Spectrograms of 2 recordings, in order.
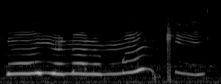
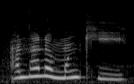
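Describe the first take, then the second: First: High, soft sing-song put-on voice; mock them in a thin high voice; mocking echo. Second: Said in the usual way. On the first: [name] mocking Helena's protest, high sing-song echo.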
